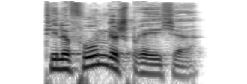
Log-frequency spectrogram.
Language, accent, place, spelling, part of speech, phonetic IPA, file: German, Germany, Berlin, Telefongespräche, noun, [teləˈfoːnɡəˌʃpʁɛːçə], De-Telefongespräche.ogg
- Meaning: nominative/accusative/genitive plural of Telefongespräch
